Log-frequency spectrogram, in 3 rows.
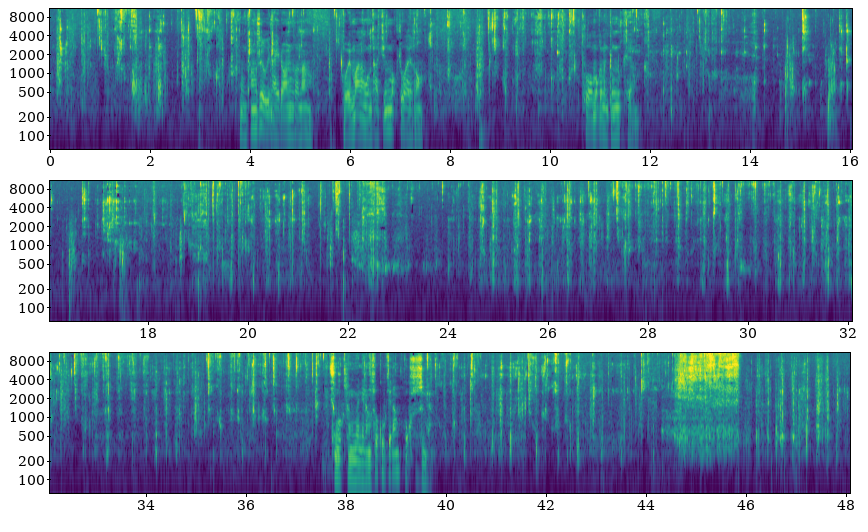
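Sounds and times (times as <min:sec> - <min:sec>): crunchy chewing: 0:00.0 - 0:05.9, 0:07.3 - 0:38.1, 0:39.6 - 0:48.0
spoon and chopsticks clinking bowl: 0:16.9 - 0:18.5.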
